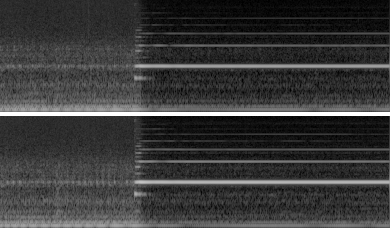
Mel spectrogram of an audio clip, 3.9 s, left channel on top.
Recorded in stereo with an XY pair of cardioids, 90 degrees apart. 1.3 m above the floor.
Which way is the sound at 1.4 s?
40° right.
